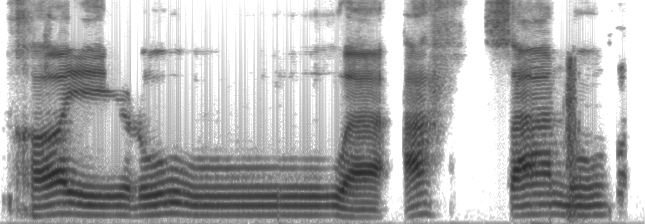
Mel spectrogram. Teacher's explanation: Dhammah tanwin bertemu dengan huruf wawu bacaan idgham bi gunnah masuk dengan mendengung yaitu mendengung wawu. Ditandai wawunya ada tasdidnya.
